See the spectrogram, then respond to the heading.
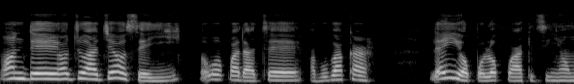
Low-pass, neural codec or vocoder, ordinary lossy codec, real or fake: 10.8 kHz; vocoder, 44.1 kHz, 128 mel bands every 512 samples, BigVGAN v2; none; fake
